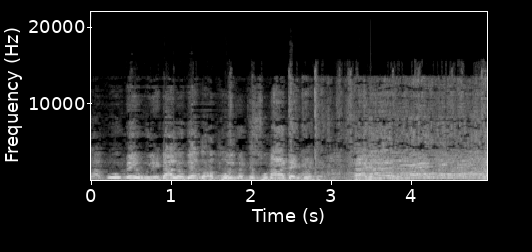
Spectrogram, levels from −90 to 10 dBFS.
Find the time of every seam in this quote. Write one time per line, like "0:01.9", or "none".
none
